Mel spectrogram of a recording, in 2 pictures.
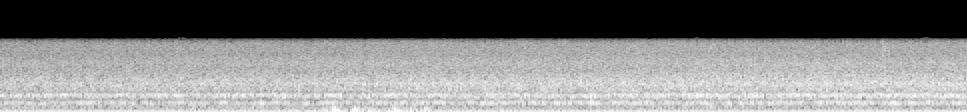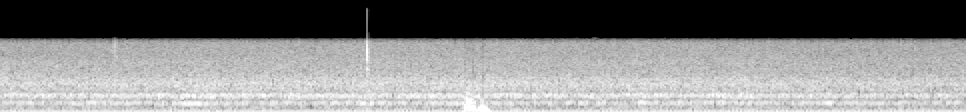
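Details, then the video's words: Kept honey bees swarming in a practice run near their box, later going back home: a thick, even drone from countless bees fills the recording, with a few soft knocks and a short tick partway through. "Inside a Honeybee Swarm"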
